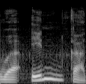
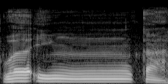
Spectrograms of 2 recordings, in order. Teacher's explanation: Jadi cara bacanya nun mati ini tidak boleh dibaca jelas. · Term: ikhfa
